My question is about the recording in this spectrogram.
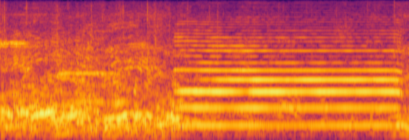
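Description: Several voices shouting and cheering over one another, then, under two seconds in, a horn sounds one long steady note that holds to the end.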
